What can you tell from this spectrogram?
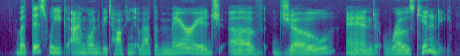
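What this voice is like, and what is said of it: Slightly off voice from a cold. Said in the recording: “I am recovering from a cold, so if I sound a little off ... my voice isn't too bad”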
